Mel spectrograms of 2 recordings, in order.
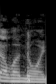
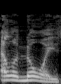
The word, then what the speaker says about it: Illinois: No, there's no s at the end. That's how we have a I live in San Jose, Illinois. Not Illinois, you idiot.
